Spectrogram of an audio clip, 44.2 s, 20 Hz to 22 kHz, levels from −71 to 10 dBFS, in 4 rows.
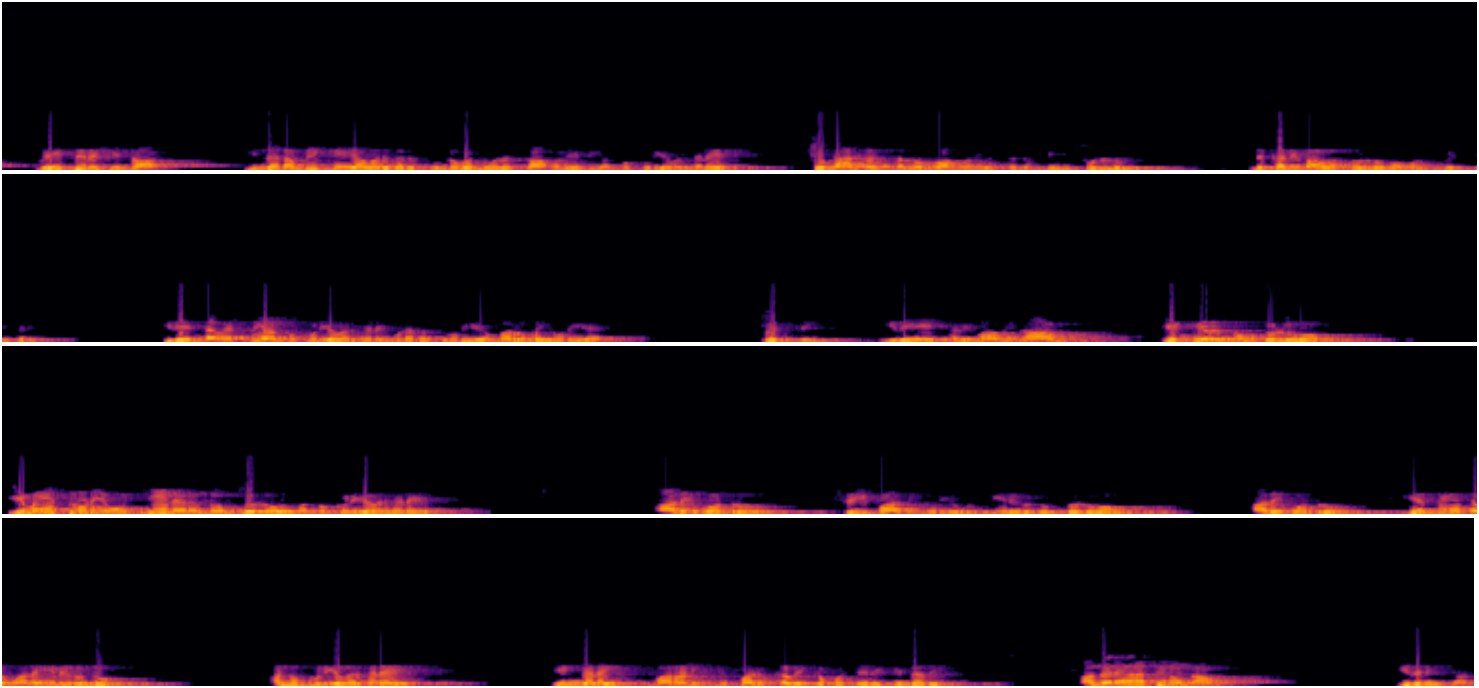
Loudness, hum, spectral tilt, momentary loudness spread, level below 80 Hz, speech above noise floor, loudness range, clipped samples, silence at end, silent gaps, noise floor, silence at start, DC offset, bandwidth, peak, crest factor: -13 LUFS; none; -9.5 dB/octave; 13 LU; -64 dBFS; 64 dB; 3 LU; 0.1%; 0 s; none; -76 dBFS; 0 s; under 0.1%; 4.3 kHz; 0 dBFS; 14 dB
